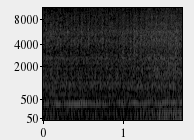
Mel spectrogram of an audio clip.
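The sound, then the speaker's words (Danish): A car engine is started and idles with a steady, low rumbling hum and a faint constant drone, running continuously throughout, with no voices, before the car drives into the police headquarters. “De starter bilen og kører ind på politigården.”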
